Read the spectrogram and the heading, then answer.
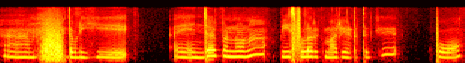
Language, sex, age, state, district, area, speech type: Tamil, female, 18-30, Tamil Nadu, Karur, rural, spontaneous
